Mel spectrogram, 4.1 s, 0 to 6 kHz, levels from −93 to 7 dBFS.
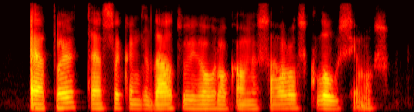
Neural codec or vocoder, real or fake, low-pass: codec, 44.1 kHz, 2.6 kbps, SNAC; fake; 5.4 kHz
